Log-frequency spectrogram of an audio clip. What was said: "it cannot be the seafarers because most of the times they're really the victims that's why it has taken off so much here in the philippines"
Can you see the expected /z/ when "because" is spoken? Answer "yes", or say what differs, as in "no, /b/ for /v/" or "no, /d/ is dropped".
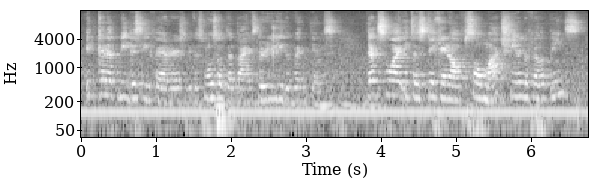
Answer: no, /s/ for /z/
